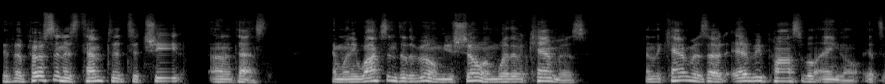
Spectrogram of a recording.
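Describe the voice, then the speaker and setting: A man teaching a Torah class, with lots of stammered restarts and rhetorical questions. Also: medium pitch. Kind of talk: lecture on Pirkei Avot.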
